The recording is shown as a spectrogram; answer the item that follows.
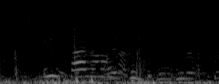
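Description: People's voices talking, not close to the microphone, over a steady low rumble.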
